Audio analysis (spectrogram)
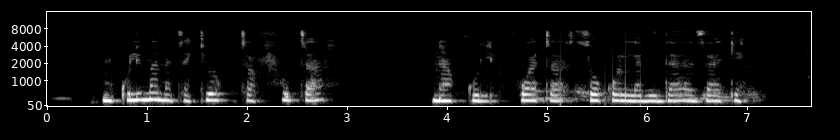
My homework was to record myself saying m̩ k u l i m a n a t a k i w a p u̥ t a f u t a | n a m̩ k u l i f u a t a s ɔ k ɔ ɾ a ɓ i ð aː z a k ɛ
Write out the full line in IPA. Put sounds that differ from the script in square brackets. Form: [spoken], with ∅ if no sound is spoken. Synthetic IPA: m̩ k u l i m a n a t a k i w a [k] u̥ t a f u t a | n a [∅] k u l i f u a t a s ɔ k ɔ [l] a ɓ i ð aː z a k ɛ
